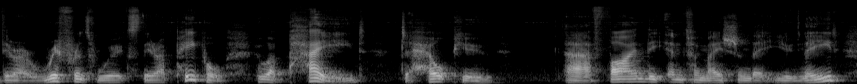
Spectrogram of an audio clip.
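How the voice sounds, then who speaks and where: This man speaks with a New Zealand accent. His pitch is fairly low. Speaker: university lecturer. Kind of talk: lecture. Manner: hesitant, many fillers.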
